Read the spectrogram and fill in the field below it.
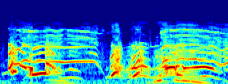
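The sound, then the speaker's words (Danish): A dog running around in a circle lets out a run of excited yelping barks mixed with drawn-out, wavering howls and whines, loud and almost continuous, with short sharp bursts breaking through, while a man holding a bolt gun goes in to it. “Og hunden løber rundt og lover og hyler.”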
